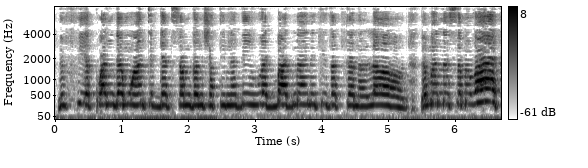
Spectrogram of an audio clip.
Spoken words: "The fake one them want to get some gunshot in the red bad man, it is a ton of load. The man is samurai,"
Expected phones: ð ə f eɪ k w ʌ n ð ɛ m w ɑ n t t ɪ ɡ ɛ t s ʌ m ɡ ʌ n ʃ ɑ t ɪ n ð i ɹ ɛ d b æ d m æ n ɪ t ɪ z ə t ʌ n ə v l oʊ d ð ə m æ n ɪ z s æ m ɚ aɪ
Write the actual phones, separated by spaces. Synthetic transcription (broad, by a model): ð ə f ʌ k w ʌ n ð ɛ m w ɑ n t t ɪ ɡ ɛ t s ʌ m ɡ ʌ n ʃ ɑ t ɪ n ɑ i w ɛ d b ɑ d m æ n ɪ t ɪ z ə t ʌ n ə l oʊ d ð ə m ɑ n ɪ s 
